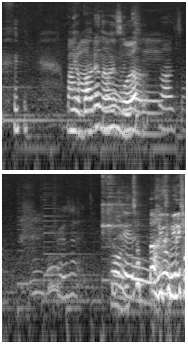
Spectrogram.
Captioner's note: tears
